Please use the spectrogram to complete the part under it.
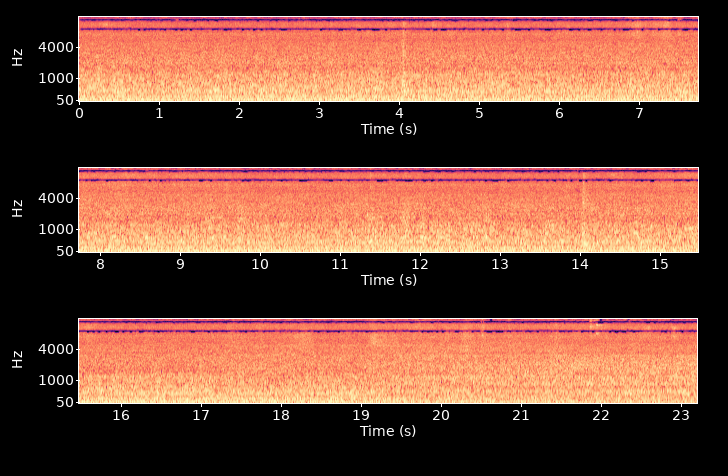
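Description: A bus engine hums steadily with a low rumble while driving.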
